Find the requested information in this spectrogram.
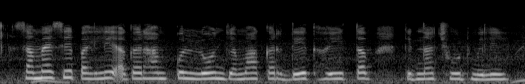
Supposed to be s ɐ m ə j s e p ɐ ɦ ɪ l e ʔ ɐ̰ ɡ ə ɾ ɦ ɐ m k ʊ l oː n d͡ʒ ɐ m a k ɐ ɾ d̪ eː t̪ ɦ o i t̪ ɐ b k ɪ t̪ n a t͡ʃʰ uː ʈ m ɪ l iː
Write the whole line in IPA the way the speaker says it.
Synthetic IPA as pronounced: s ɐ m ə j s e p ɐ ɦ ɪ l e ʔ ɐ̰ ɡ ə ɾ ɦ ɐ m k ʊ l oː n d͡ʒ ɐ m a k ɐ ɾ d̪ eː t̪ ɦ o i t̪ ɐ b k ɪ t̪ n a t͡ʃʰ uː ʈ m ɪ l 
